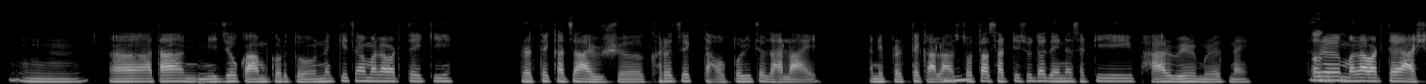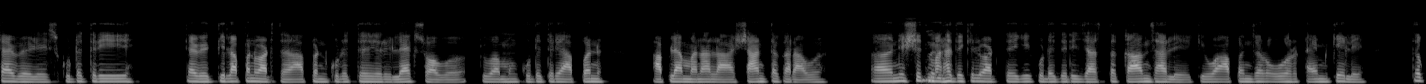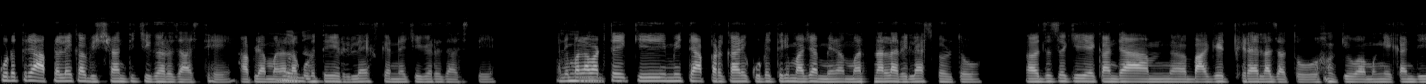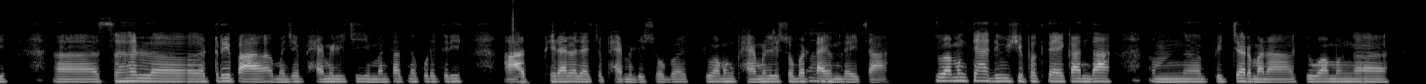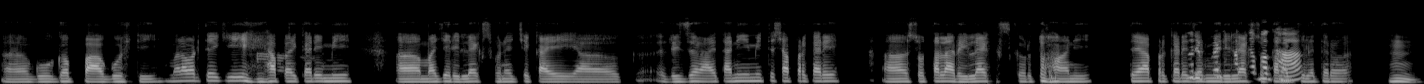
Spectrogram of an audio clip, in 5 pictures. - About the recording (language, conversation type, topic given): Marathi, podcast, कामानंतर आराम मिळवण्यासाठी तुम्ही काय करता?
- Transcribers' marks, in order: tapping; other background noise; "एखाद्या" said as "एखांद्या"; chuckle; "एखादी" said as "एखांदी"; "एखादा" said as "एखांदा"; laughing while speaking: "की"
